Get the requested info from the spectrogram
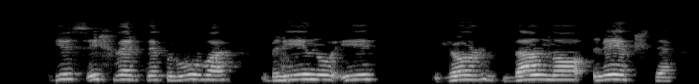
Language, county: Lithuanian, Telšiai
